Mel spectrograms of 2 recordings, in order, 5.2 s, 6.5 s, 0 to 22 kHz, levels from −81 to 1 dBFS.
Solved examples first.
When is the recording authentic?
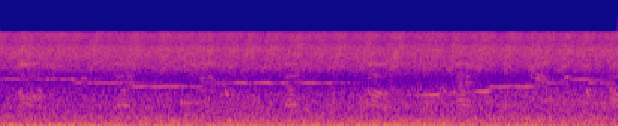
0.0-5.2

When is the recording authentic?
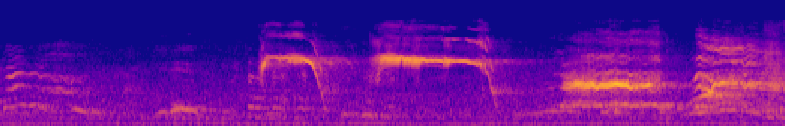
0.0-6.5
